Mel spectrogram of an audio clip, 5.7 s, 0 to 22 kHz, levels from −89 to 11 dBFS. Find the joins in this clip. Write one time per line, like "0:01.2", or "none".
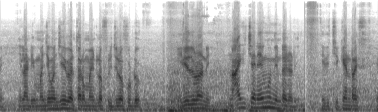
0:02.5
0:04.6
